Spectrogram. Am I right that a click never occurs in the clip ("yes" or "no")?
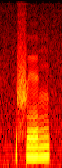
yes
